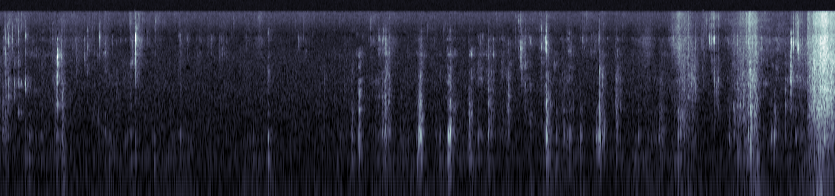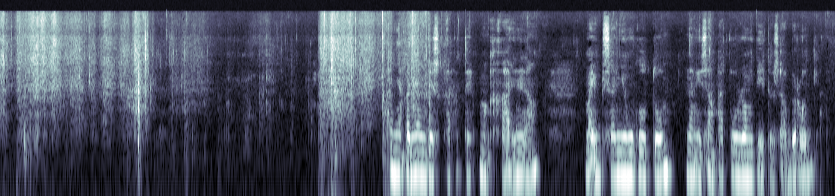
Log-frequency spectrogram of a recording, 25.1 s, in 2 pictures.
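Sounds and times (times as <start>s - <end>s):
chewing and mouth clicks: 0.0s - 4.2s, 5.2s - 12.1s, 15.8s - 17.3s.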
